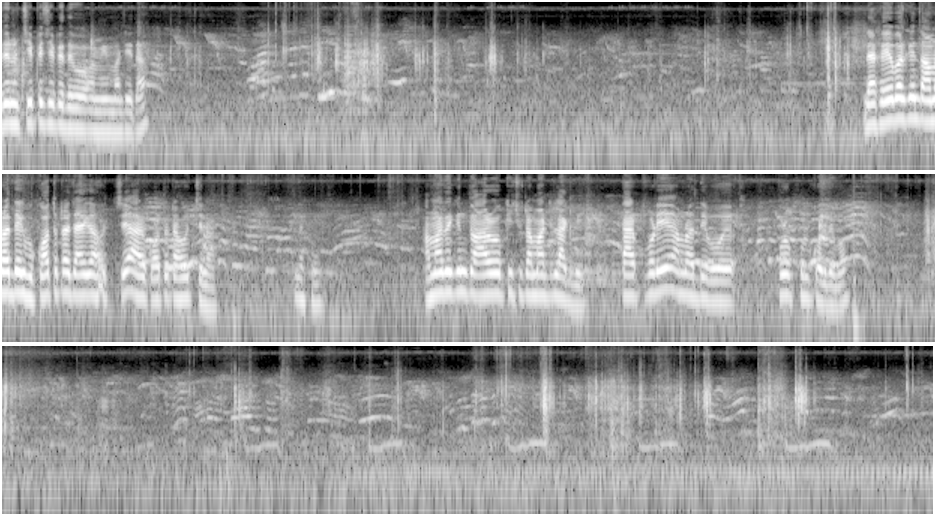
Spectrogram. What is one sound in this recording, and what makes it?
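Hands rub and crumble dry soil.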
